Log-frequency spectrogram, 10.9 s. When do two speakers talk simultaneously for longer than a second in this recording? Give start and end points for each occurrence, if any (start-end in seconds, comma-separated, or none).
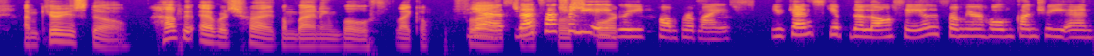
4.7-6.2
